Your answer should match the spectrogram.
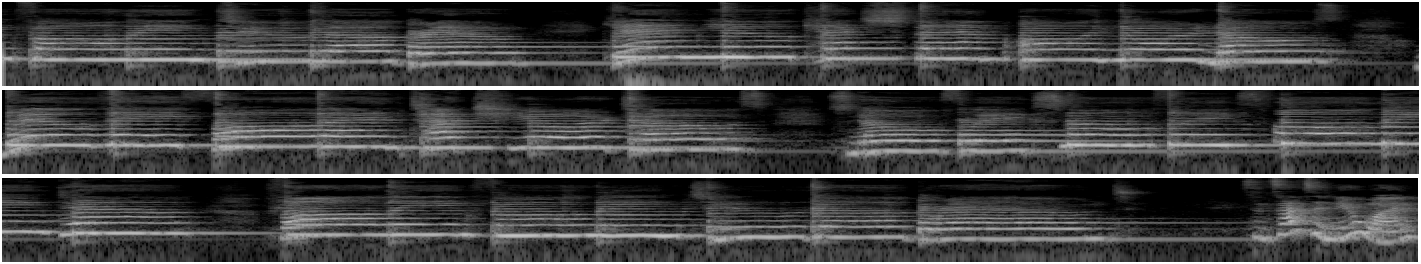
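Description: A woman singing a children's song about snowflakes, with a ukulele strummed along, in sung phrases a few seconds long separated by short breaks.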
